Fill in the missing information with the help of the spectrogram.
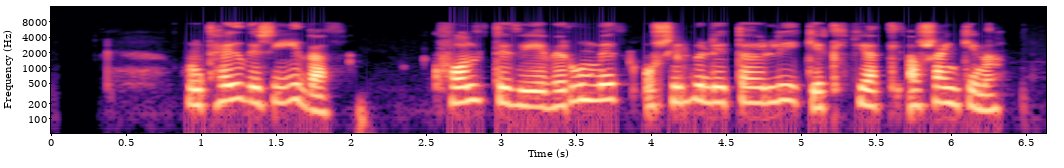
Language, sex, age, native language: Icelandic, female, 50-59, Icelandic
